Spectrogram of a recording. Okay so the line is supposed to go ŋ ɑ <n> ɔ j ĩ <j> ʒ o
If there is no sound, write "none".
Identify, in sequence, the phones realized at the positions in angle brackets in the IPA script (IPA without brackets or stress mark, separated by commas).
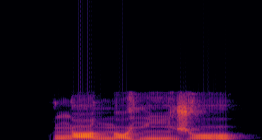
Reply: n, none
